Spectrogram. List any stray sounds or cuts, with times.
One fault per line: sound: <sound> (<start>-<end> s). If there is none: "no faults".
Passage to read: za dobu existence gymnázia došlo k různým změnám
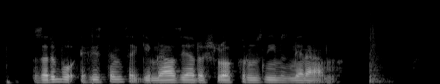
sound: thud (3.7-4.0 s)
